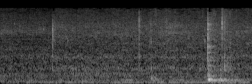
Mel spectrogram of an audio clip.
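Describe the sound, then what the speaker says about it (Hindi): Chopped onion frying in a karahi with a soft, steady sizzle and a few brief spatula scrapes and taps, the last one louder, no talking. "प्याज को इतनी देर तक पकाएंगे कि इसकी रंगत तब्दील हो जाए और ये थोड़ा नरम पड़ जाए।"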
